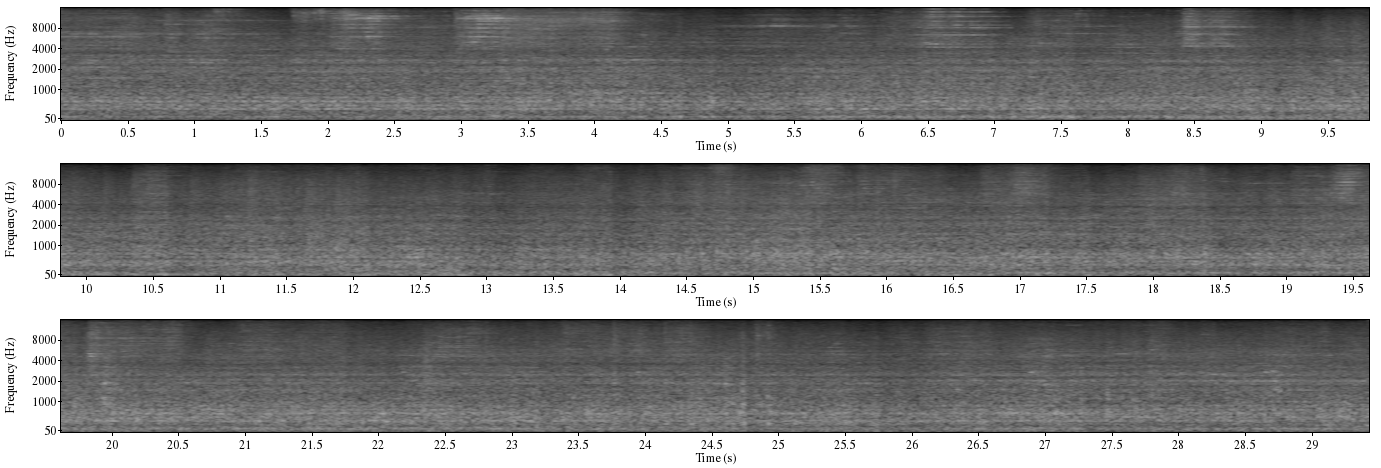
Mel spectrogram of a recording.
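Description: Double-stack intermodal container cars rolling steadily across a steel girder bridge: a continuous loud rumble of wheels on rail. Brief high wheel squeals come and go in the first several seconds.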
